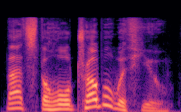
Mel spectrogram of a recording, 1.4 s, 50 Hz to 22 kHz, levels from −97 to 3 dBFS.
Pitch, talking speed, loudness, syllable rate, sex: 155 Hz, 265 wpm, -17 LUFS, 6.6 syllables/s, male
